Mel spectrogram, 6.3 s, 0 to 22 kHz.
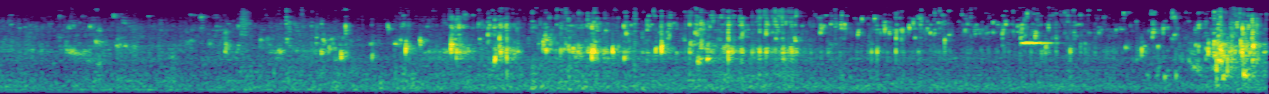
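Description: C-41 color developer draining from a film developing tank into a plastic funnel and down into its storage bottle, trickling and splashing irregularly. The pouring is faint at first and gets busier from about two seconds in. This is the used developer being returned to its bottle at the end of the development step.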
